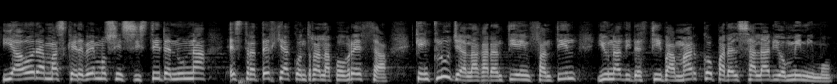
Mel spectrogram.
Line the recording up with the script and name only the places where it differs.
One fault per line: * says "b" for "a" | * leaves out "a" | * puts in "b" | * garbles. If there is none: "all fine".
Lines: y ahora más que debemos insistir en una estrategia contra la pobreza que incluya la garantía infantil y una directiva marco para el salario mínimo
all fine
